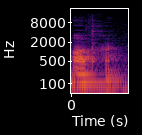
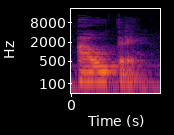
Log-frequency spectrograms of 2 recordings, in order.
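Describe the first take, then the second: First: The word is said with French pronunciation. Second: The word is read with Spanish pronunciation. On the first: "se pronuncia mmm, más o menos como" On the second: "voy a pronunciarlo en castellano"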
